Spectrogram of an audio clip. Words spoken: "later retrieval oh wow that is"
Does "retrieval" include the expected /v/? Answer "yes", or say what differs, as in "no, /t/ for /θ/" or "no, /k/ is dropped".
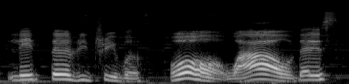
yes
